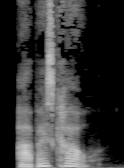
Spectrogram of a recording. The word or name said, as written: arbejdskrav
